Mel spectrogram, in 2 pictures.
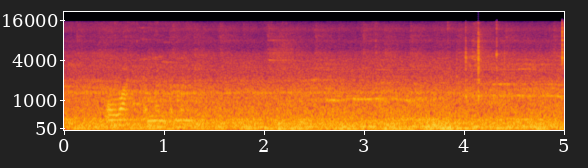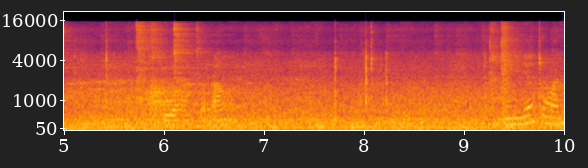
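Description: Busy eatery ambience: a steady low rumble with voices in the background and a few light clinks of a metal spoon against a ceramic bowl.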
